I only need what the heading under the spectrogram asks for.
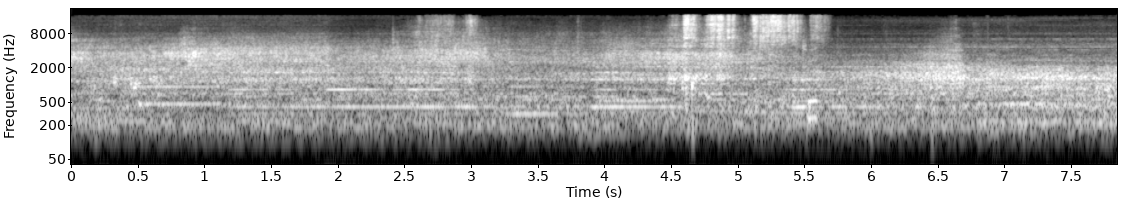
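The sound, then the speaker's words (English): A steam wand steams milk for a bright purple ube drink with a steady, loud hissing roar and a faint whining tone running through it, plus a few brief bursts of brighter hiss, continuous for about eight seconds. “So yeah, you just steam the milk.”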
